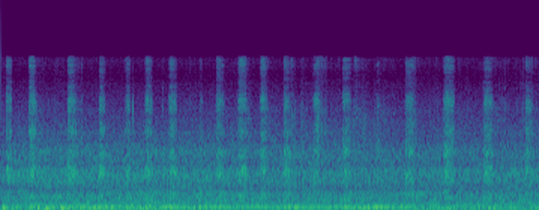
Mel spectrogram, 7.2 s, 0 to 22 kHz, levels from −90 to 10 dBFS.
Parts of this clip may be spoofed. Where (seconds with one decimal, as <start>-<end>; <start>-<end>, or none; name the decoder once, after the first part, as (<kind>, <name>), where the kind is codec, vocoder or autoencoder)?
2.1-5.5 (vocoder, Vocos)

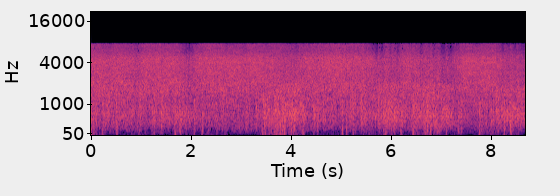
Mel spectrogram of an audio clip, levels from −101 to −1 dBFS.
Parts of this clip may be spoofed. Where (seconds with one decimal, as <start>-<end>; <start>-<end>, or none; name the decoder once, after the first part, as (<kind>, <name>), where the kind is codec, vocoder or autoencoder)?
1.2-1.9 (autoencoder, DAC-VAE); 2.8-4.0; 7.3-8.7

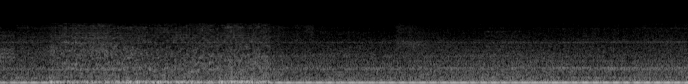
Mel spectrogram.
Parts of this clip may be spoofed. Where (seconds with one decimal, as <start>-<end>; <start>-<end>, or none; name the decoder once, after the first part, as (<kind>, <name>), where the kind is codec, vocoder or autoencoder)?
0.5-2.7 (vocoder, HiFi-GAN)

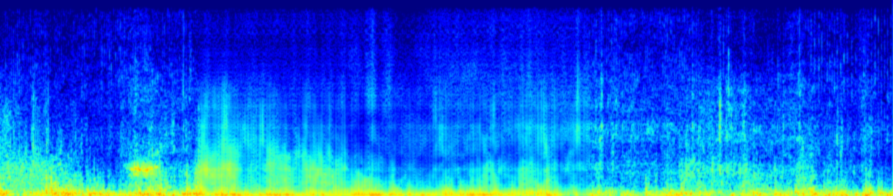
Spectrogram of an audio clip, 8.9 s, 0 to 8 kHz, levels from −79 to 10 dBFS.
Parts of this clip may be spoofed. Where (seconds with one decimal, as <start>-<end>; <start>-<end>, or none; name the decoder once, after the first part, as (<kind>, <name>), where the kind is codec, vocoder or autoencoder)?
2.0-5.9 (vocoder, Vocos)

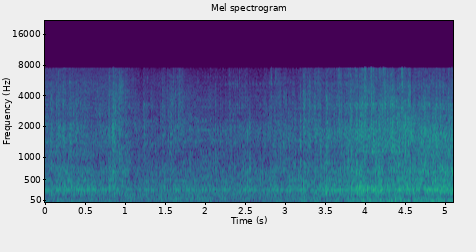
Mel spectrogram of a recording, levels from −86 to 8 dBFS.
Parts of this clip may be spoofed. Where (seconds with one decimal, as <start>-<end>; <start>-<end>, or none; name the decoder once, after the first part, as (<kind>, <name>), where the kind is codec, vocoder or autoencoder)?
none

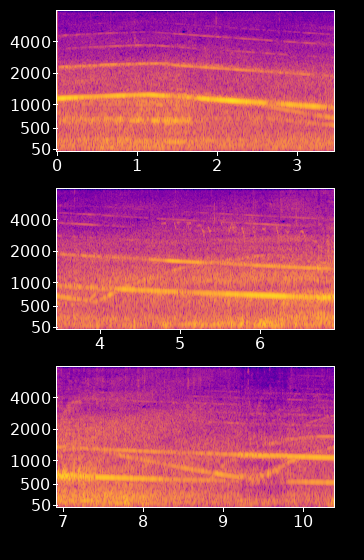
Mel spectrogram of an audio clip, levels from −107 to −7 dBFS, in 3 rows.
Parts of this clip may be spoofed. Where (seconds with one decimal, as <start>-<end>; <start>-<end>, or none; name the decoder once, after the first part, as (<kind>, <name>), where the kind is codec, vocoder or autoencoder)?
6.7-7.4 (vocoder, HiFi-GAN); 9.2-9.8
